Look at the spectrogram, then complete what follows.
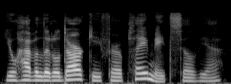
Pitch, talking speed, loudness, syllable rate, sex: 185 Hz, 235 wpm, -18 LUFS, 6.5 syllables/s, female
